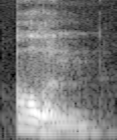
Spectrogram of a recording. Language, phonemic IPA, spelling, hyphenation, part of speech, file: Dutch, /ˈɑlə(n)/, allen, al‧len, pronoun, Nl-allen.ogg
- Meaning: personal plural of alle (“all”)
